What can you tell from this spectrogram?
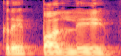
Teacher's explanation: ਕੱਕਾ ਜਿਹੜਾ ਹੈ ਉਹ ਇੱਥੇ ਪੂਰਾ ਨਹੀਂ, ਕੱਕਾ ਅਧੂਰਾ ਹੈ, ਅੱਧਾ ਹੈ। ਇਸ ਲਈ ਥੋੜ੍ਹਾ ਜਿਹਾ ਕੱਕੇ ਨੂੰ ਬੋਲਣ ਲੱਗਿਆਂ ਜਲਦੀ ਕਰਨੀ ਹੈ।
